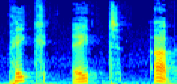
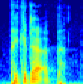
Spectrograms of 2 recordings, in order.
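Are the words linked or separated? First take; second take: separated; linked. First: The three words are said separately. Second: The three words are linked together. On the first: "分开读是" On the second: "如果它连在一起呢就是"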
